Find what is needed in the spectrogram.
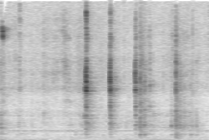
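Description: A few light, irregular clicks and taps of plastic as a DJI Phantom quadcopter's body is handled, most of them in the second half.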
